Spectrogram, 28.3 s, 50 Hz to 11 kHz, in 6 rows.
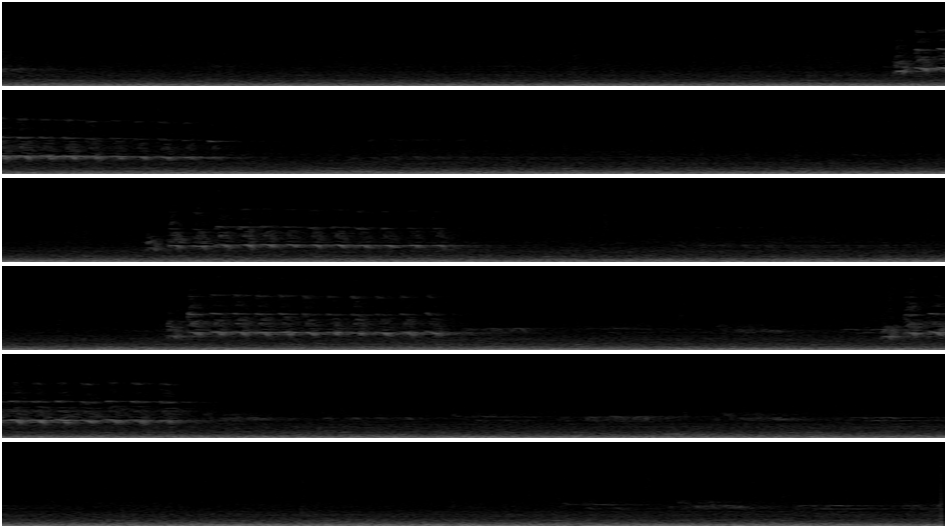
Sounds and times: bird 0:04.5 - 0:07.2
city rumble 0:05.8 - 0:28.2
bird 0:15.0 - 0:23.6

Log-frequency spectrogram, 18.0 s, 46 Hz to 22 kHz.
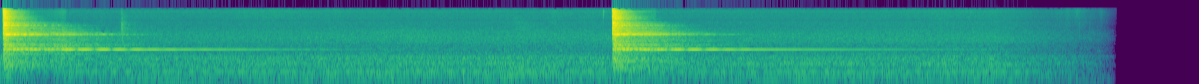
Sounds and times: Hitting a metal pole with a small metal gate 0:00.0 - 0:04.3
Hitting a metal pole with a small metal gate 0:09.2 - 0:13.4

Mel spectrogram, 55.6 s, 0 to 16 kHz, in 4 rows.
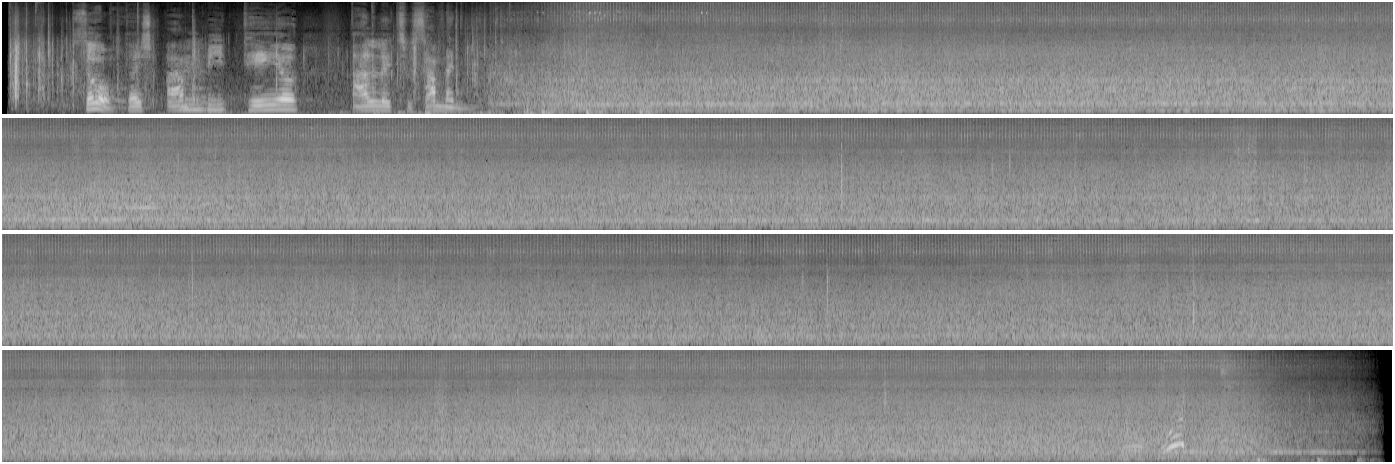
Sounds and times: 4 bikes downhilling a road 0:00.1 - 0:55.5

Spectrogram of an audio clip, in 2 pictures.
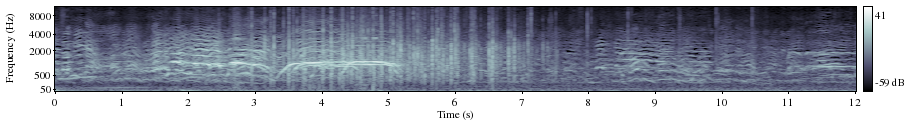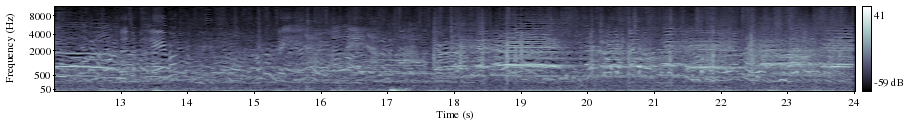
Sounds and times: applause 0:02.8 - 0:08.8
applause 0:17.7 - 0:24.0

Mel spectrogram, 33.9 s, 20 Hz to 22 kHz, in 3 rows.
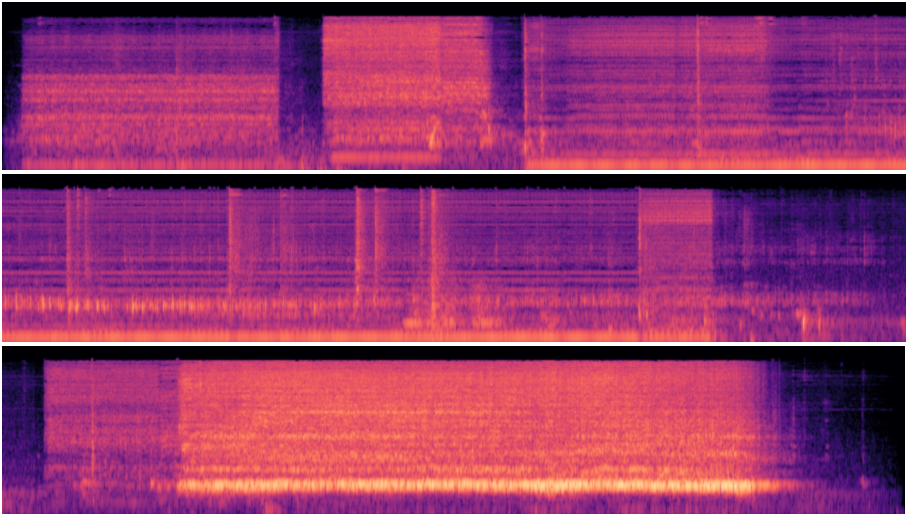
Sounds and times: producing coffee with milkfoam 0:00.2 - 0:32.6
coffeemachine grinding beans 0:00.3 - 0:03.5
coffeemachine grinding beans 0:06.7 - 0:22.0
coffeemachine grinding beans 0:23.2 - 0:32.6

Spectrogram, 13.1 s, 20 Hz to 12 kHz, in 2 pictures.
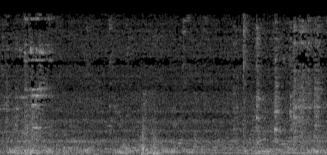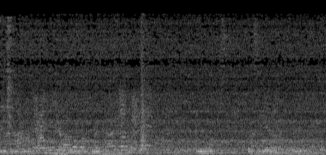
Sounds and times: plates 0:00.0 - 0:01.2
people talking 0:00.2 - 0:13.0
plates 0:04.6 - 0:06.9

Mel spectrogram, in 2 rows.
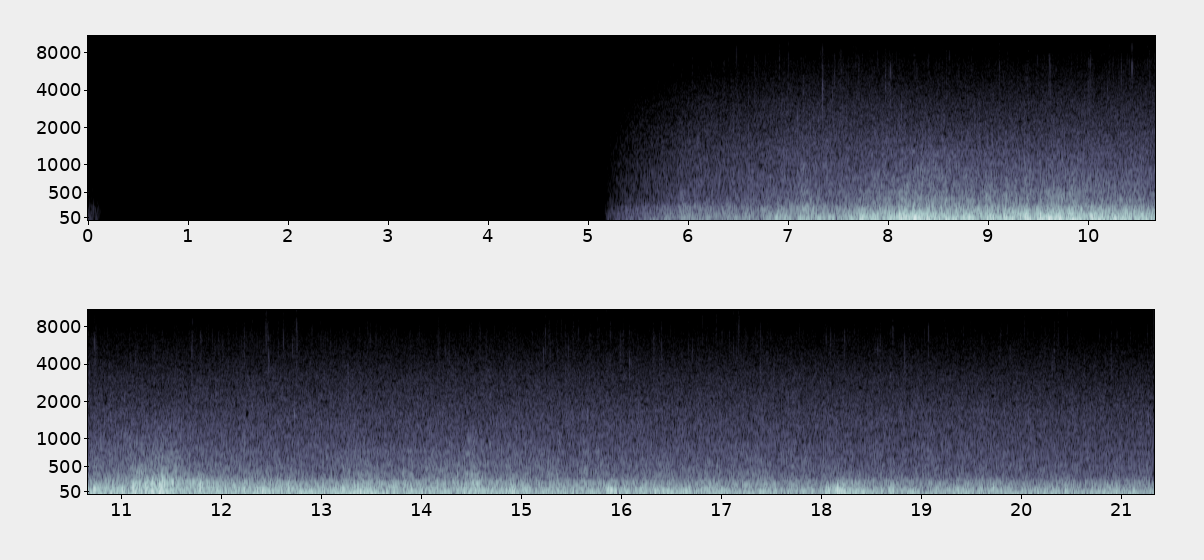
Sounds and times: distant thunder 0:07.1 - 0:21.3

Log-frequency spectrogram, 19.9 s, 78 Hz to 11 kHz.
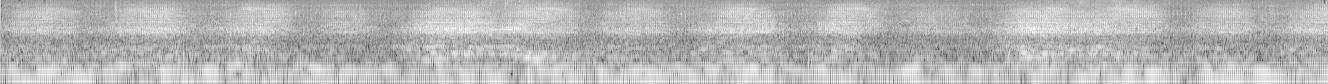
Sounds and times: generator of a large vertical wind turbine 0:00.0 - 0:19.9

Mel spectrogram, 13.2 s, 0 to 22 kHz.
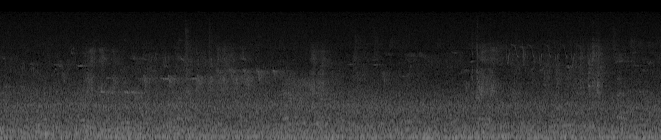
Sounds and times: birds 0:00.0 - 0:13.2
wind 0:00.0 - 0:13.2

